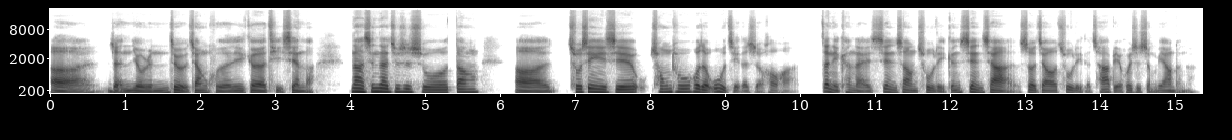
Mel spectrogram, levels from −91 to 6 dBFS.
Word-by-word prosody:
呃， 95 +2 +2 0.2
人 100 - 0
有 105 -3 +3
人 100 +4 -1
就 130 +1 +3
有 100 -5 +3
江 110 +3 0
湖 105 -1 -6
的 95 +1 -1
一 105 -1 -1
个 105 -3 +2
体 - - -7
现 105 -5 +1
了。 - - -8 0.5
那 165 -1 +7
现 170 +4 +5
在 160 -2 +7
就 155 +1 0
是 150 -1 +2
说 125 -3 +2
当， 140 +2 +1 0.5
呃， 95 -1 +1 0.2
出 145 - 0
现 155 +2 +4
一 135 - +4
些 135 0 +3 0.2
冲 150 0 -1
突 155 0 0
或 160 -1 +4
者 120 -3 +3
误 160 -3 0
解 - - -7
的 100 - -9
时 100 - -8
候 - - -9
哈， - - -16 0.3
在 175 - +3
你 110 - -1
看 115 +3 -7
来 95 -1 -5
线 130 +2 -3
上 115 -3 -2
处 120 +3 -4
理 100 -2 -5
跟 110 +2 -5
线 125 -3 +1
下 110 -5 +1
社 125 -3 -2
交 105 -1 -2
处 130 +4 -5
理 110 - -7
的 - - -16
差 135 +1 -3
别 100 -7 -6
会 115 +3 -6
是 110 - -7
什 - - -6
么 110 - -10
样 105 -1 -3
的 - - -11
呢？ - - -16
115 Hz, 240 characters per minute, -20 LUFS, 100-140 Hz, 0.5 s, 那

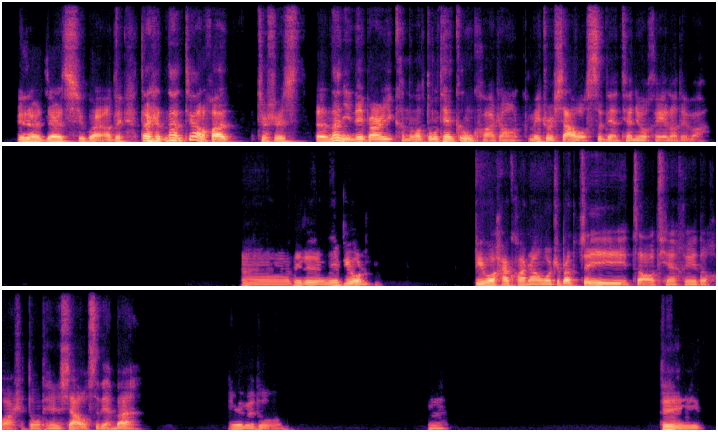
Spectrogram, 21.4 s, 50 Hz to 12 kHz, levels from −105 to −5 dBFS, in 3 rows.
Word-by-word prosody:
有 155 - +3
点 135 -3 +5
比 125 - -8
较 135 -1 +7
奇 135 0 -4
怪 130 -1 +2
啊。 - - -2
对， 135 -1 -3
但 195 -2 +8
是 180 - +5
那 225 +2 +4
这 210 +8 -1
样 280 - +6
的 - - +3
话 155 - +8 0.4
就 160 - -3
是 145 -2 -1 0.3
呃， 135 - +4
那 225 +4 +5
你 190 - +4
那 170 - +4
边 170 0 +4
可 - - -10
能 135 - -4
到 150 - +1
冬 170 +3 0
天 175 0 +3
更 170 - -1
夸 105 -2 -7
张， 100 +2 -9
没 140 - -3
准 125 -4 -2
下 110 - +2
午 105 - 0
4:00 175 +9 -5
天 125 - -4
就 110 -1 -2
黑 105 -1 -6
了， - - -7
对 - - -12
吧？ - - -16 2.5
嗯， 125 -2 -9
对 135 - -3
对 130 0 0
对。 125 0 -2
你 130 - -4
也 135 - 0
比 150 +3 -2
我 130 -4 +3 1.1
比 145 - +1
我 140 -1 +7
还 130 0 0
夸 130 0 -1
张。 120 -2 0
我 110 0 +1
这 110 - -6
边 155 -1 +6
儿 - - -14
最 125 -8 +1
早 95 - -1
天 120 +3 -7
黑 115 -1 -6
的 110 - -5
话 - - -8
是 - - -17
冬 110 0 -8
天 110 0 -8
下 115 - -1
午 - - -4
4:30。 - - -4 0.8
因 130 - -8
为 130 - -1
纬 115 -2 -6
度 115 -2 -10 1.4
嗯。 115 -1 -11 2.1
对。 120 -3 0
130 Hz, 205 characters per minute, -23 LUFS, 115-150 Hz, 2.5 s, 但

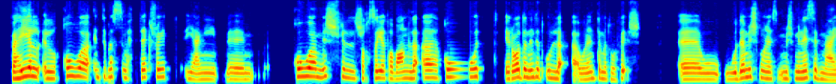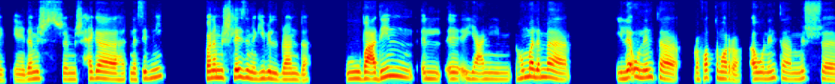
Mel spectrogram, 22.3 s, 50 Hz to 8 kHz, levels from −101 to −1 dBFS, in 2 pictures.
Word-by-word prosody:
فهي 205 +6 +6
ال 250 -6 +4
القوّة 230 +7 +2
أنت 220 +2 -7
بس 235 -1 -6
محتاج 220 +1 -4
شويّة 230 0 -1 0.3
يعني 170 -1 -5
آمم 170 -1 -3 0.5
قوّة 245 +1 +6
مش 235 +2 -4
في 245 - -2
الشخصيّة 200 -1 -2
طبعًا، 190 0 +1
لأ 215 +1 0
قوّة 230 +1 0 0.4
إرادة 220 +5 +5
إن - - 0
أنت 225 +1 0
تقول 210 -2 -3
لأ، 340 - 0
أو 165 0 -3
إن 175 - -2
أنت 195 +2 -5
ما 185 - -3
توافقش 175 +3 -6 0.5
آآ 170 0 0
و 170 0 -5
وده 180 +4 +1
مش 235 0 -3
مُناس 190 -3 -3
مش 190 0 -7
مناسب 205 +2 0
معايا، 150 -3 -3
يعني 155 -1 -6
ده 175 - +1
مش 195 +1 -3 0.2
س - - -11
مش 170 -1 -5
حاجة 195 -3 +3
هتناسبني، 190 +9 -3 0.5
فأنا 200 +2 +6
مش 215 -1 0
لازم 220 -3 +6
أجيب 185 +2 -2
البراند 170 -2 +1
ده، 155 +3 -5 0.5
وبعدين 195 +7 +4
ال 185 0 -4
آآ - - -2
يعني 175 -1 -4
هُم 215 +5 +3
لمّا 220 -7 +3 0.6
يلاقوا 215 +6 +4
إن - - +1
أنت 210 -8 +2 0.3
رفضت 215 +5 -1
مرّة، 180 -7 0
أو 180 +1 +3
إن 180 - -4
أنت 205 +1 -4
مش 185 +3 -6
195 Hz, 165 wpm, -22 LUFS, 175-220 Hz, 0.6 s, فهي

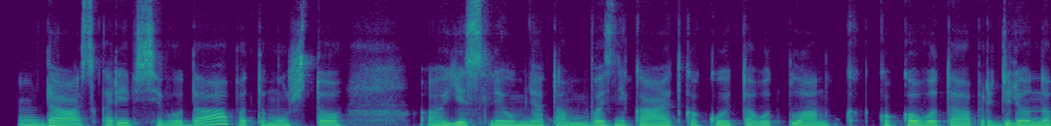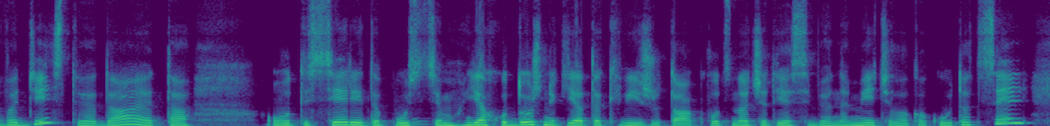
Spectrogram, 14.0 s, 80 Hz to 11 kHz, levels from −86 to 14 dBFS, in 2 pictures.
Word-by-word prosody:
Да, 205 -6 +1
скорее 195 +5 -2
всего 195 -2 -2
да, 225 +11 +1
потому 195 -3 -2
что, 190 -2 -1 0.5
э, 180 - -1
если 200 0 +1
у 180 - +1
меня 180 -1 0
там 170 -2 -3
возникает 180 -1 0
какой-то 175 -1 -2
вот 170 0 -3
план 170 -2 0
к - - -18
какого-то 175 -2 +2
определенного 195 +5 +1
действия, 205 - 0
да, 215 +8 +2
это 190 -2 -1 0.5
вот 185 +1 -1
из 190 0 -2
серии, 220 -2 +5
допустим, 190 +2 0
"я 210 +1 +6
художник, 210 -1 +3
я 190 0 +6
так 185 -1 -3
вижу", 170 -3 -1
так 150 -2 -1
вот, 165 0 -1
значит, 180 0 -1
я 185 -1 +2
себе 170 -1 -3
наметила 175 -1 -1
какую-то 195 +6 -3
цель 365 - 0
185 Hz, 165 wpm, -22 LUFS, 175-200 Hz, 0.5 s, я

